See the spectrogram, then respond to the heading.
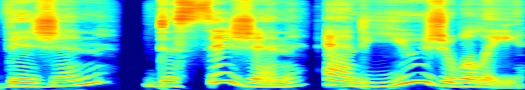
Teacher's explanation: round your lips slightly and buzz your vocal cords, just like a sh sound, but with voice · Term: zh sound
